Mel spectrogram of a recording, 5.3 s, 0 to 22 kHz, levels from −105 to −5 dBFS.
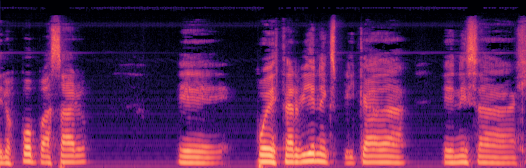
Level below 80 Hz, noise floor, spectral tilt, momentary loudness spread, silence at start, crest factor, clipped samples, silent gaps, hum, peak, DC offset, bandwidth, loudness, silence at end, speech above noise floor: -50 dBFS; -61 dBFS; -5.5 dB/octave; 14 LU; 0 s; 18 dB; under 0.1%; none; none; -8 dBFS; under 0.1%; 14.5 kHz; -25 LUFS; 0 s; 36 dB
